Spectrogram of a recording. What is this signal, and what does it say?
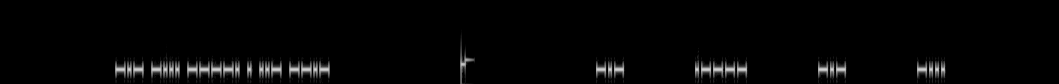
Morse code, heard as a keyed tone, about 40 wpm, spaced as for 20 wpm, 700 Hz. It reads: KB9EUQ K1KB
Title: USA Call Signs - 8x Character Spacing - 40wpm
